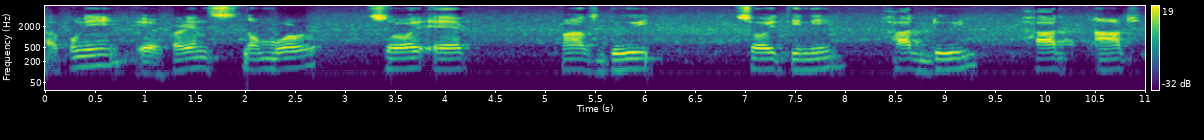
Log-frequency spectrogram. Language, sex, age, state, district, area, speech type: Assamese, male, 60+, Assam, Golaghat, rural, read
